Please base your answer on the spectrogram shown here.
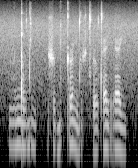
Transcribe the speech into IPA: vʉ˧˥ŋ͡ǃu˧˥di˥˨ | ʂʉ˨ɡi˧˥ kʼə˞˥˨ndu˥˨ʃ t͡sʼə˞˨u̯tʼɛ˥˨i̯ rɛ˥˨j

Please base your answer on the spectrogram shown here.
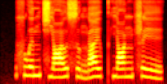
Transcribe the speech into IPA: ʂwə˥nt͡ɕjɑ˧˥ʊ̯sʊ̰˨˩ŋ a˥ɪ̯ pʰjɑ˥ŋʂe˥˩ɪ̯

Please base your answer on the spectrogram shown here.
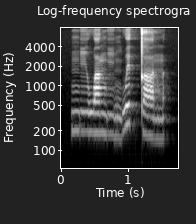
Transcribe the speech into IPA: ŋiː˨wɐ˨ŋiː˨˩ŋ wɪ˥k̚t̪ɐ˨˩n

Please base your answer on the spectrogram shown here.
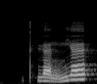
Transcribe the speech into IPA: pʰɥɛ̰˨˩n mjɛ˥

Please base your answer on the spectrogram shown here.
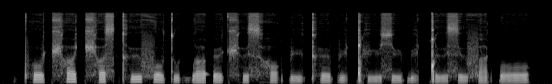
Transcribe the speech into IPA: pʰot͡ʃʰʌ t͡ʃʰʌs kʰɨfotʷɨ ɡ͡bʌʔøt͡ʃʰɨshɔ k͡pykʰøpy ǃʰysyɓy ǃɨsɨfa k͡po

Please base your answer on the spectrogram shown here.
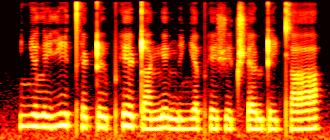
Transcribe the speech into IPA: ʎɨlijitʰe ʈɨpʰeʈa ŋeŋɨʎɛpʰe ʃɨt͡ʃʼɛɳ ʈicʰa

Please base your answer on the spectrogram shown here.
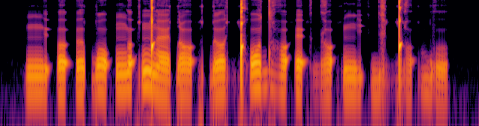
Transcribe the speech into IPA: ŋɪ˧ʔʌ˧ʔ ə˨ɓɔ˧ʔŋʌ˦ʔŋ͡ǃæ˨ ɗɑ˦˨ʔ ɗʌ˦˨ ǃʼɔ˦dʱɑ˧ʔɛ˨ʔ ɡɑ˧ʔ ŋi˧ʔɡɪ˨˦ɡ͡ǃɑ˦ʔ bʊ˨

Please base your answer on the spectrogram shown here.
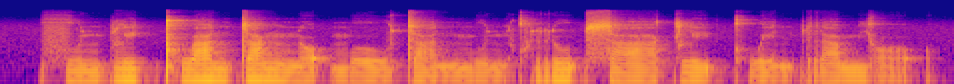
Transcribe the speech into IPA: fu˦˥npli˥˩t̚kʰwa˥˩nta˥˩ŋ nɔ˨˩ʔmoː˨˩w ta˩˦nmu˨˩nkʰru˦˥ʔ saː˧kli˦˥ʔ kʰwe˨˩npra˦˥mjɔ˨˩ʔ

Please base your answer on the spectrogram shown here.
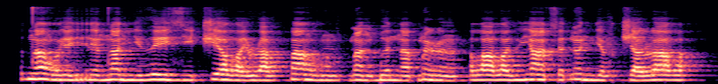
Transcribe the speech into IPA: dãlˠ jerʲãdãnʲe ðe zʲet͡ʃelˠe ɹavpãlˠvə̃v ɓãɡ͡bənã ɓə̃ɭə̃ | lˠɑlˠevjãsə ɗə̃ nʲavt͡ʃaɭalˠ

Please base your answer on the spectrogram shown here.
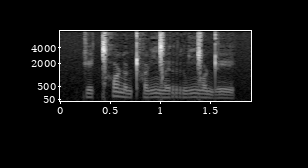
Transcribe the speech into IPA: ke˨ǀʰɔ˦˨ɳ ʌ˨ɳʈʰʌ˨˥ɳŋ͡ǀə˨˥ ru˨˥ ŋ͡ǀɔ˦˨ɳɖe˦˨

